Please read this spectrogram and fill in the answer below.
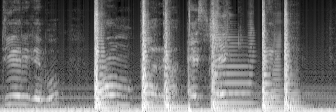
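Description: Guitar strummed in a rhythm pattern, about seven strokes from about a second in. One of them is a short dry click with no ringing: the muted 'es' stroke, where the strings are silenced and then pulled. Voiced rhythm syllables run between the strokes.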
